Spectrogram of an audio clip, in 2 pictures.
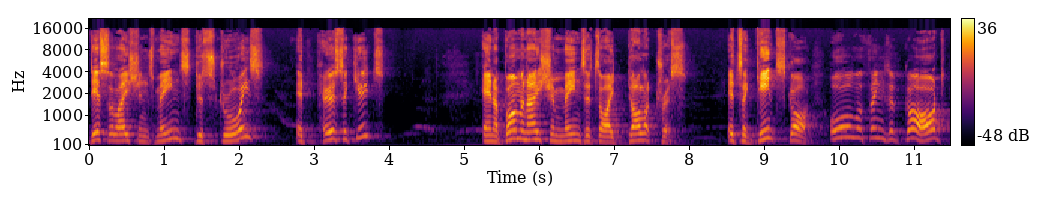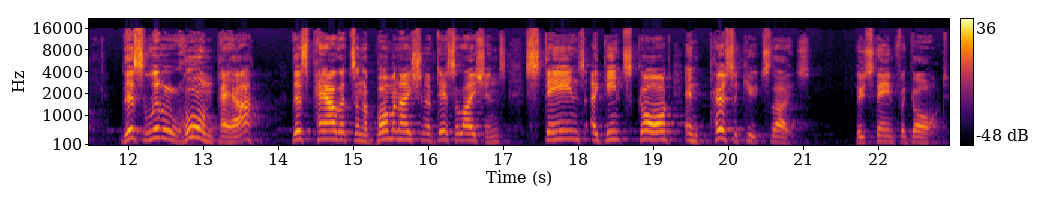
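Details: Adult man; typical speech.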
